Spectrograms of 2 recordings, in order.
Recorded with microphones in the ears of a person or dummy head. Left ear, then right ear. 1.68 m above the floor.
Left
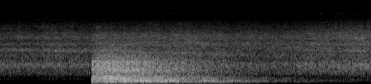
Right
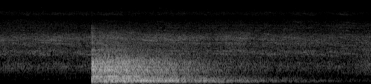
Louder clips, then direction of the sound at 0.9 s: Left 1 dB; 65° right (ahead or behind).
